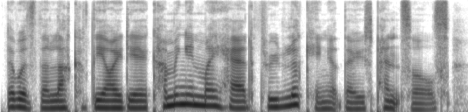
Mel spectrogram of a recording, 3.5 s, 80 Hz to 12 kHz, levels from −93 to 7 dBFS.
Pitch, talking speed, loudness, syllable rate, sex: 180 Hz, 275 wpm, -15 LUFS, 6.6 syllables/s, female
